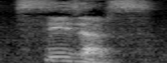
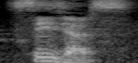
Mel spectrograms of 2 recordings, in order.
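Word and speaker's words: scissors: सीजर्स, सीजर्स, तो यहां भी हमारा सी लेटर साइलेंट है।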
